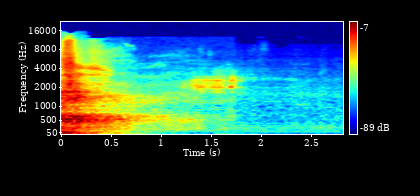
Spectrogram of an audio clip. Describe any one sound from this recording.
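Loud heavy metal music ends on a final crash that rings out and fades.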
